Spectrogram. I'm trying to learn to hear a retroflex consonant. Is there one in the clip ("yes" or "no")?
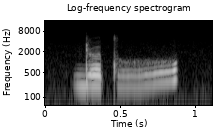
yes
